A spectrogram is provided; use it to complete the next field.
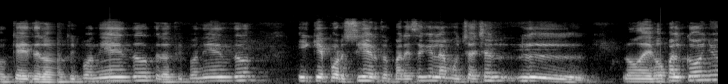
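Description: A man's fairly high voice, fairly slow in pace, with ordinary pitch variation. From Venezuela, Caracas (Caricuao). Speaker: podcast co-host. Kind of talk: casual chat.

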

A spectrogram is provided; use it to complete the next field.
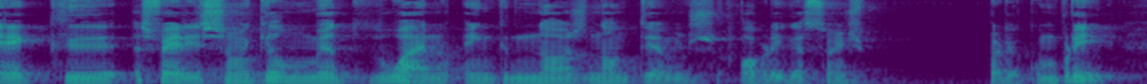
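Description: Speaking at a moderate pace, a man with a European Portuguese accent has a fairly high pitch. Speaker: podcast host. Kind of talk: casual solo monologue. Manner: energetic; halting.

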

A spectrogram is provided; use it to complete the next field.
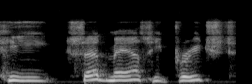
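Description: This is a man with an American accent. There is a somewhat breathy quality to his voice. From Chicago North Shore suburbs, US Midwest. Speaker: deacon. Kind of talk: radio interview. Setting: video call.

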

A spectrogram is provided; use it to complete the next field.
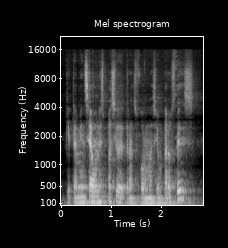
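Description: A man's voice over noticeable background noise. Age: 20s. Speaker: consultant and entrepreneur. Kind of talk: casual chat.

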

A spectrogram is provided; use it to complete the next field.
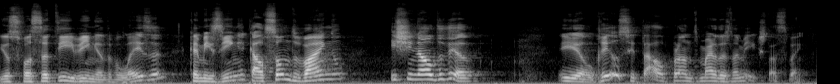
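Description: A man with a bright, sharp tone speaks at a fairly quick pace and a fairly high pitch. His pitch swings very widely, and the room echo is audible. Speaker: podcast co-host. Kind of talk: casual chat.

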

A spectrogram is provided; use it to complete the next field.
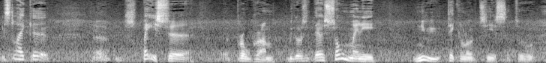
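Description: A man with a Finnish accent speaks at a fairly slow pace, with long, frequent pauses. His pitch swings very widely, and noticeable background noise is present. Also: medium pitch for a man. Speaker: foundry managing director. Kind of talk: interview. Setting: trade fair. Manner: halting, with repetitions.

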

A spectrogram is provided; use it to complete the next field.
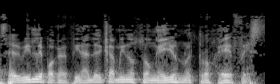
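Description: A man's very deep, low pitch with a dark, mellow tone. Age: 60s. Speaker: government agency head. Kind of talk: radio interview.

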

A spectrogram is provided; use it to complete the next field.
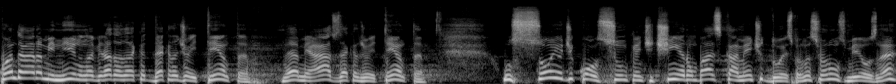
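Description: A man's high-pitched voice with very wide pitch swings and a fairly quick pace. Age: 40s. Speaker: pastor. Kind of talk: sermon.

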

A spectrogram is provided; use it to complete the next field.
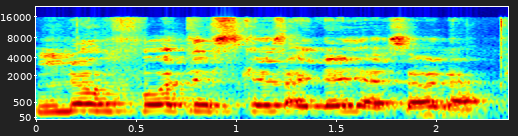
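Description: Someone speaks in an animated tone over noticeable background noise. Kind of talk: casual chat while gaming. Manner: animated, laughing.

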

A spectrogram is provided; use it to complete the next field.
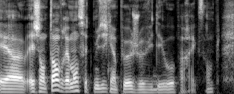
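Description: Talking very fast, a man with a fairly low pitch keeps his intonation fairly even. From French-speaking Switzerland, Montreux area. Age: 20s. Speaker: singer. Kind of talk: interview. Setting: studio.

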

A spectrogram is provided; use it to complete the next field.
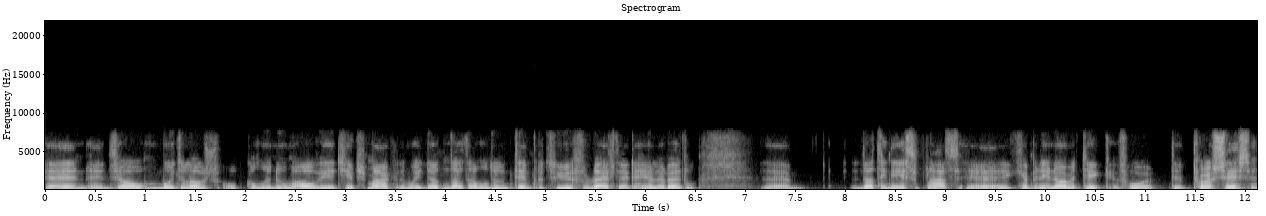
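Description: At a moderate pace, a man with a normal speaking voice talks at medium pitch with fairly even intonation. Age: 60s. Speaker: food technologist and author. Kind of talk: interview.

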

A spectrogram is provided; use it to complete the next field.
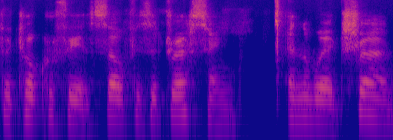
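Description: A woman with a London accent speaks in a dark, mellow tone with fairly even intonation. The recording is very clean, with a silent background. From suburban London. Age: 70s. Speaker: photographer and artist. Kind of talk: interview.

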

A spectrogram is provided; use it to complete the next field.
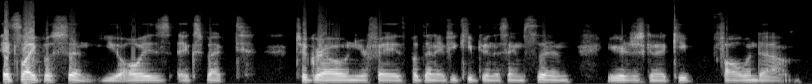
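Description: In a dry, close recording with no echo, a man talks with flat, monotone intonation at a fairly low pitch. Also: moderate pace. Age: young. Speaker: student and aspiring speaker. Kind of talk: casual faith podcast chat.

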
